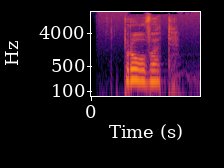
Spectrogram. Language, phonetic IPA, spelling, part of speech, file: Russian, [ˈprovət], провод, noun, Ru-провод.ogg
- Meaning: wire, lead, conductor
